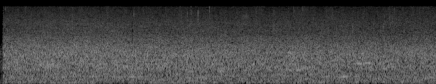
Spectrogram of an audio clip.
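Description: Steady rain falling, an even hiss that holds at one level throughout.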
